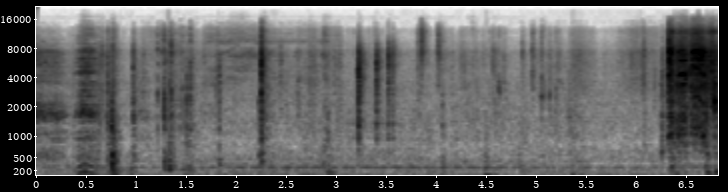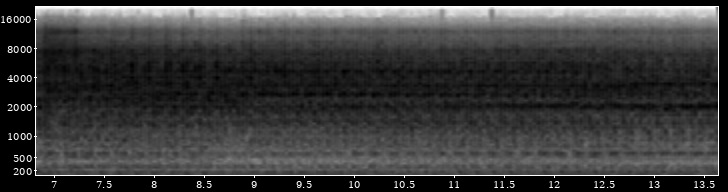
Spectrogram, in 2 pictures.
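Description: A boat engine catches and starts up, then runs in a loud, steady, even drone after a stretch of quieter clicks and mechanical handling noises.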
